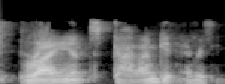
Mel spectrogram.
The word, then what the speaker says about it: Bryant: I didn't know was I thought it was Brian it's Bryant okay um I'm pretty sure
